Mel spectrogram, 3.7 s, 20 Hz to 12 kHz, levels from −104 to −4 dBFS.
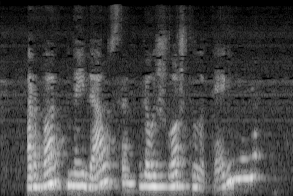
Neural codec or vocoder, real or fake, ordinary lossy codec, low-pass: vocoder, 44.1 kHz, 128 mel bands every 512 samples, BigVGAN v2; fake; AAC, 32 kbps; 10.8 kHz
